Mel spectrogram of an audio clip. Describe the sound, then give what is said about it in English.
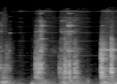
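A microphone gets knocked over by a cat that has climbed into a recording soundbox, giving a few loud clattering knocks and thumps in quick bursts, with a faint clink, and no talking. “And my cat knocked over my microphone.”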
